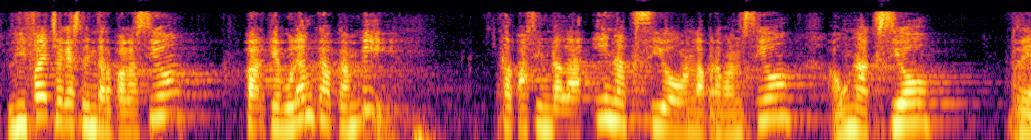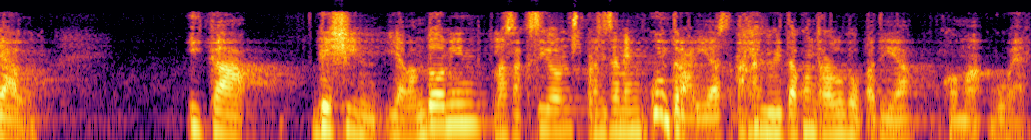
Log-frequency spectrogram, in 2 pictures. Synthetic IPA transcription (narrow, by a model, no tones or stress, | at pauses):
lifat͡ʃakɛst̪aint̪əɾpelasjo | pəɾkɛβulɛmkəkambi | kapasind̪alainaksionlapɾeβensjoaunaːksio | real | ika | d̪eʃiniaβand̪oninlazaksionspɾesizamẽŋkunt̪ɾaɾiasalaʎujt̪akont̪ɾaluðopat̪iɐ | kɔma̰ɡuβɛr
